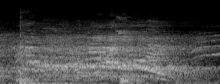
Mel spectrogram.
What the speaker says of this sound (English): And right at the last second, Dorian Weber, oh my God, right into that door.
